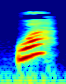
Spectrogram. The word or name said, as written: wah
